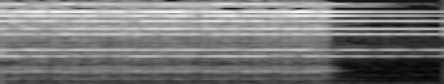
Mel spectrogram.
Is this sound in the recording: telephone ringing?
yes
